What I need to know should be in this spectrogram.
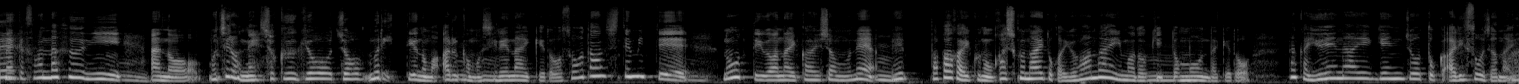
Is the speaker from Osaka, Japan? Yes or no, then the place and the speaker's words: yes; Osaka, Japan; moved away as an adult; now in Okinawa, Japan; 私は大阪の出身で、小学五年生と三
